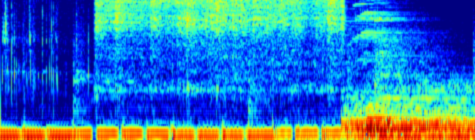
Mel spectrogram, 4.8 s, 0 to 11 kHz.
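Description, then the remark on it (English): A 16-ounce aerosol spray can with propellant hisses in a long, steady, bright rush that starts after a second and runs for about three seconds over low, pulsing background tones, then changes as other sounds take over. “You can spray your way to a dramatic entrance whenever you feel like it.”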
